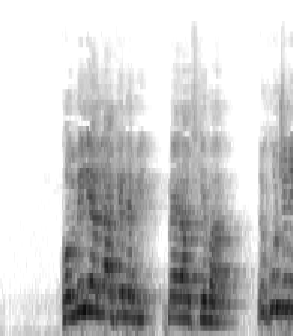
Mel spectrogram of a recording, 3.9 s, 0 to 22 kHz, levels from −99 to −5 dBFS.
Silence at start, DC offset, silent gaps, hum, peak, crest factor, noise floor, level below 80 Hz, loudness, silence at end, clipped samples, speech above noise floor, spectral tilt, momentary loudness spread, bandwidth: 0.8 s; under 0.1%; none; none; -8 dBFS; 16 dB; -80 dBFS; -68 dBFS; -22 LUFS; 0 s; under 0.1%; 59 dB; -7.5 dB/octave; 16 LU; 6.4 kHz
